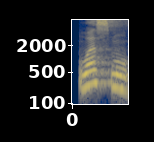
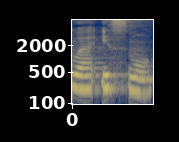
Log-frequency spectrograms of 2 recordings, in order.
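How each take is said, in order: First: The words run together without the initial i sound. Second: The words are separate with the initial i sounded. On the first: The speaker calls it right. "perhatikan di situ wasmu bukan wa ismu" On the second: The speaker calls it wrong. "bukan wa ismu"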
